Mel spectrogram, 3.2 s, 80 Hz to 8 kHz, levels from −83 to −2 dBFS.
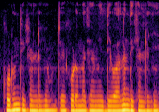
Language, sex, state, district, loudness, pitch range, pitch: Hindi, male, Uttarakhand, Tehri Garhwal, -15 LUFS, 125-130 Hz, 125 Hz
